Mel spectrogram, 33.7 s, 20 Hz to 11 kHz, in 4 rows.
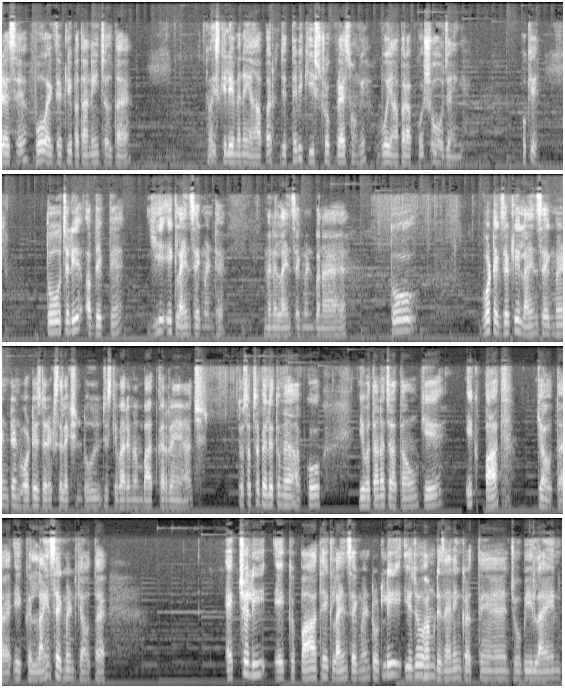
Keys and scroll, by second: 21.7 Escape.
